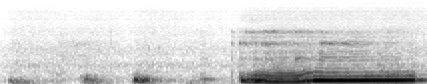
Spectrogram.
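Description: A man's voice humming a long, low, steady note, starting a little past halfway and stepping up slightly in pitch partway through. Two faint soft knocks come before it.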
